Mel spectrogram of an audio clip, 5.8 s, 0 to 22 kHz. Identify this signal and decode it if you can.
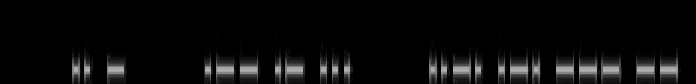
Morse code, heard as a keyed tone, about 25 wpm, 700 Hz. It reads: IT WAS FROM
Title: 2x Word-Spacing - Sentences from Top 100 Words - 25wpm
